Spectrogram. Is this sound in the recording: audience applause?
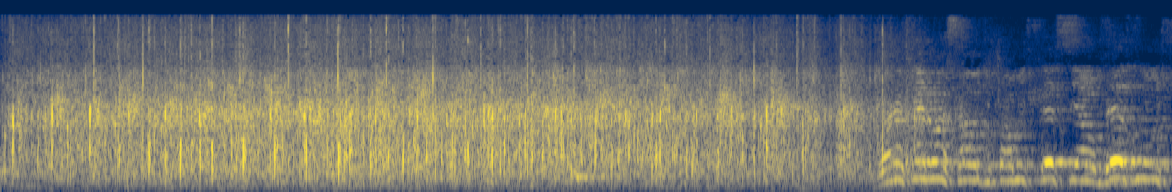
yes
